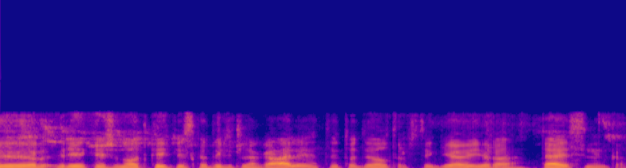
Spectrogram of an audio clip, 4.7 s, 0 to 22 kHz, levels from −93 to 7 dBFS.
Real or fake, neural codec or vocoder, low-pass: fake; codec, 16 kHz, 8 kbps, FreqCodec, smaller model; 7.2 kHz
